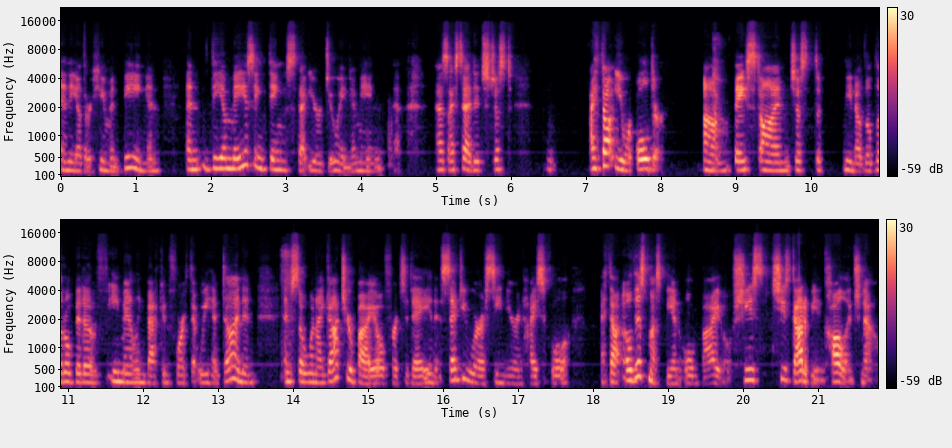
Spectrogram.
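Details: Adult woman speaking; normal speech.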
